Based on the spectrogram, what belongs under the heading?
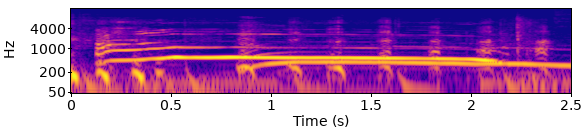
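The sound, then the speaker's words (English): A man imitates a wolf howl, a long sustained wavering tone that rises and slowly falls over about two seconds, with a few short vocal bursts at the start. “I'm a lone wolf.”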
